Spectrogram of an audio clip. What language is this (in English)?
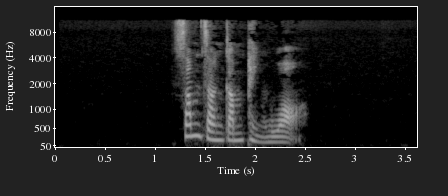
Cantonese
